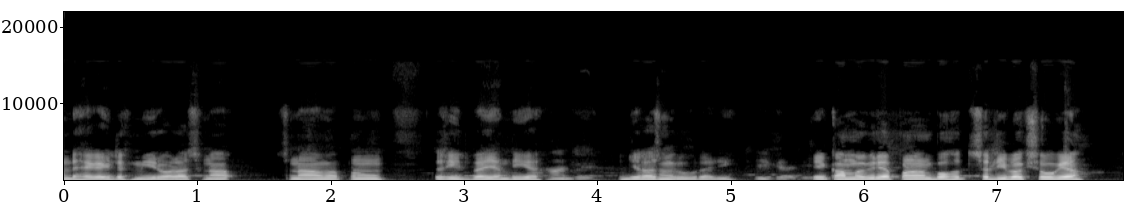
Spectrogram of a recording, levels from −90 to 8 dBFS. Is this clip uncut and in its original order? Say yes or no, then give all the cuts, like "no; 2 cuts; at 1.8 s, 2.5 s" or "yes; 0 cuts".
yes; 0 cuts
